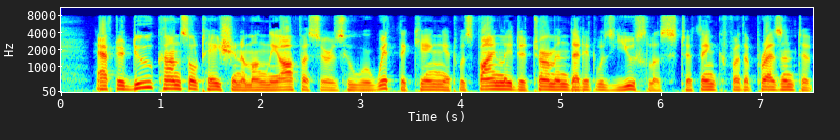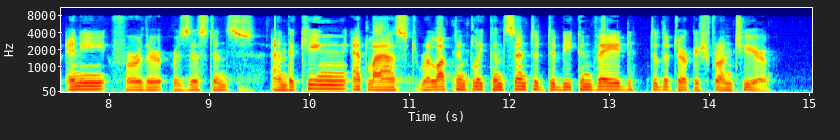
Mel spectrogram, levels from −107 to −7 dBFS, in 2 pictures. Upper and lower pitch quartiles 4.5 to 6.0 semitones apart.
No: average, 3.5 semitones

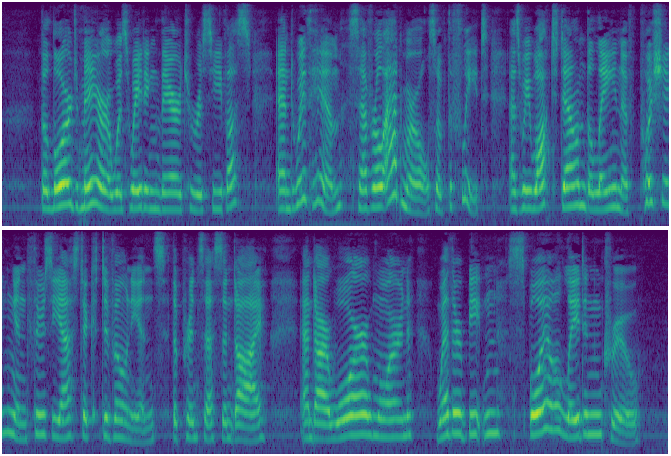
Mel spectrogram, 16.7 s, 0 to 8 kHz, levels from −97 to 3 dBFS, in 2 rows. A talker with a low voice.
No: very high, 255 Hz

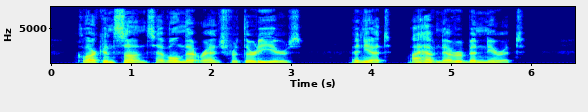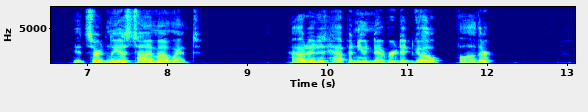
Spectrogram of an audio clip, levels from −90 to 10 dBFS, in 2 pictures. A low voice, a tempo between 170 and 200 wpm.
No: low, 100 Hz; average, 150 wpm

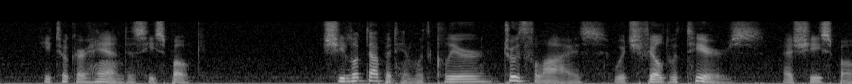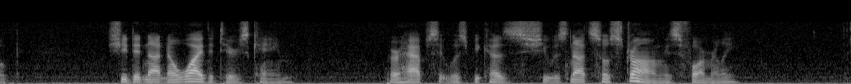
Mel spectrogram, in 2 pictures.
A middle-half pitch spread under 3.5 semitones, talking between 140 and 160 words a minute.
No: average, 4.4 semitones; average, 150 wpm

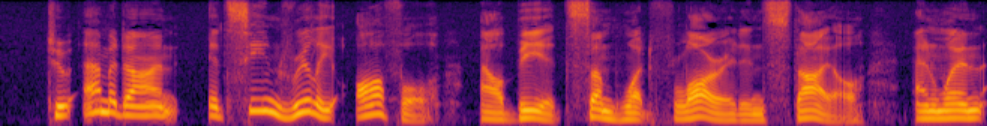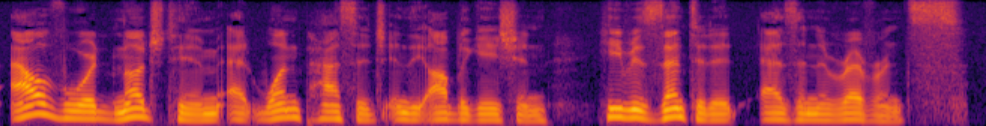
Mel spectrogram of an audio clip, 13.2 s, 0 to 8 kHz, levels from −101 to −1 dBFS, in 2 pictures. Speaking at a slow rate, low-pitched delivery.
Yes: slow, 130 wpm; low, 115 Hz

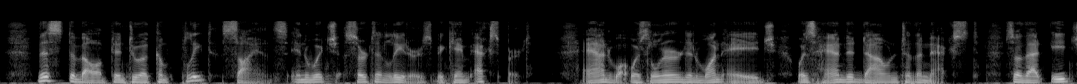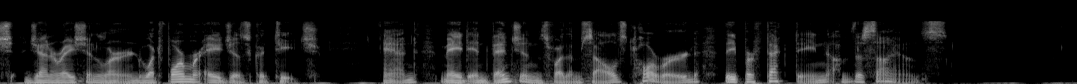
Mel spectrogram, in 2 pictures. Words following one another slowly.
Yes: slow, 130 wpm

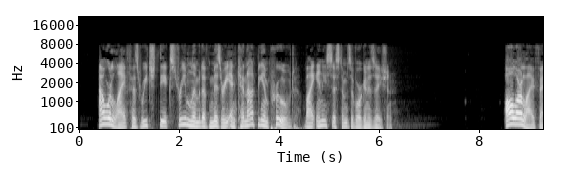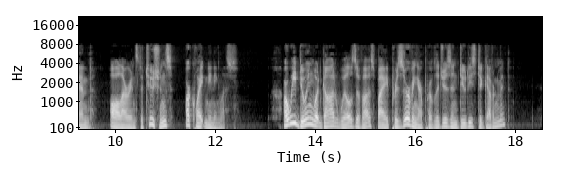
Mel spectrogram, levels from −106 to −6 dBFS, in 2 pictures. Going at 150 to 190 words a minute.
No: average, 140 wpm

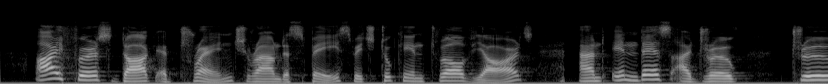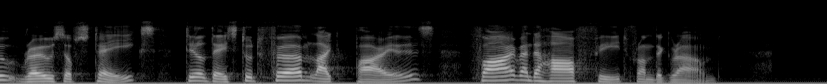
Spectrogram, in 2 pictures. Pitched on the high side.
No: medium, 140 Hz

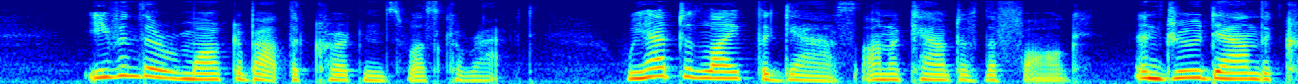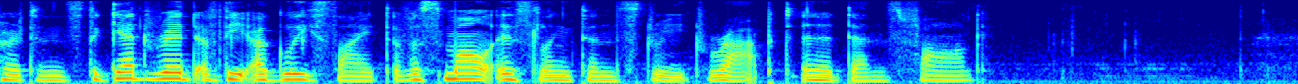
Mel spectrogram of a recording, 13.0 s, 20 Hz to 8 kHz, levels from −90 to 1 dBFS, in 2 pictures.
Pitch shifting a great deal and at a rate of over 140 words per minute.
No: average, 4.6 semitones; average, 190 wpm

